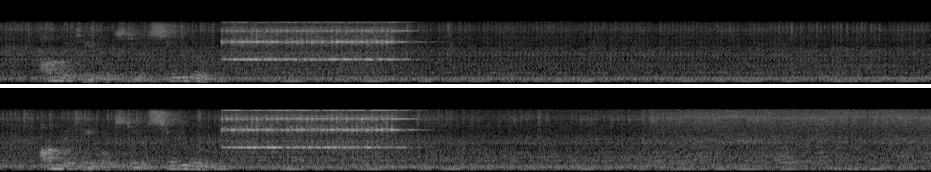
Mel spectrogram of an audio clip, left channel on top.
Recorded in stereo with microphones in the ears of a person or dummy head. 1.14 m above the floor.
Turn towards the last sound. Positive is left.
turn(degrees=10)  # may be behind; listen again after turning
